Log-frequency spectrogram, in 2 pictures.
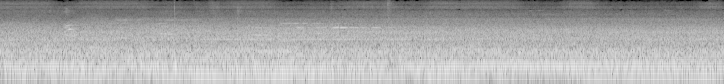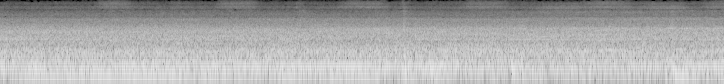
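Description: A train rumbles and hums steadily from inside its cab.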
